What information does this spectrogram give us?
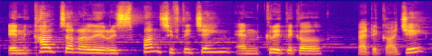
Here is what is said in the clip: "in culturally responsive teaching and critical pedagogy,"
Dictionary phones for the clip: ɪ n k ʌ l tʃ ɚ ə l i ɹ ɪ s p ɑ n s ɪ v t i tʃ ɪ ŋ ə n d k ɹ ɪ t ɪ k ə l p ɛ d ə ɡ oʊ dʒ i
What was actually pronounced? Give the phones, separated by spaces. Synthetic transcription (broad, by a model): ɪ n k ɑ l tʃ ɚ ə l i ɹ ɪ s p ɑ n s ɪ f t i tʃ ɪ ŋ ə n k ɹ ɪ t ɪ k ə l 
